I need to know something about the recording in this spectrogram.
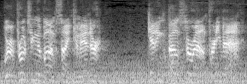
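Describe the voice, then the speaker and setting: High-voiced, earnest alien lieutenant played by a man. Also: fairly even intonation, brisk, close to an everyday voice. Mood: tense, dutiful. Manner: formal military reporting. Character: earnest alien male soldier, dutiful lieutenant. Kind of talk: video game cutscene acting. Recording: clear vehicle noise behind the voice.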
